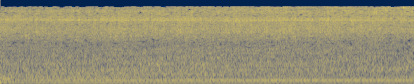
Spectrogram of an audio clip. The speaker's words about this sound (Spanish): Y recorremos en el tractor esta explotación que está dentro del Parque Regional del Sureste.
